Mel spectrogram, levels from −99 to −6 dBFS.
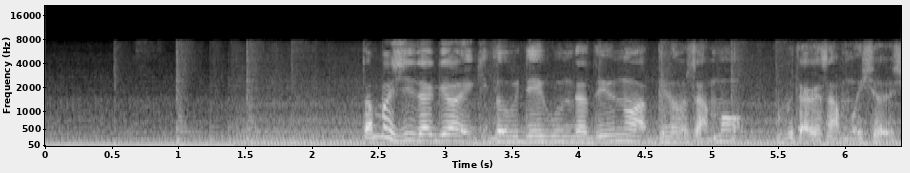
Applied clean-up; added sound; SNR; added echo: none; Drum kit; 16 dB; none.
